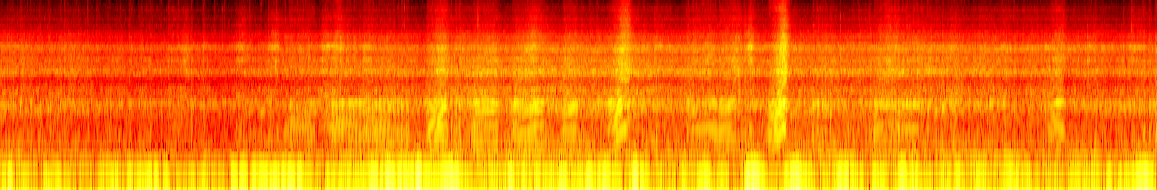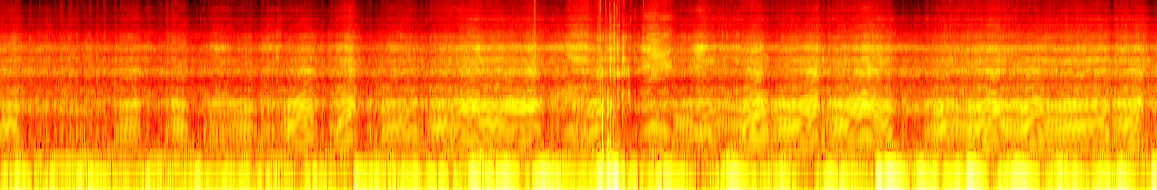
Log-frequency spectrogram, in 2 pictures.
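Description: Off-road dirt bike engine running hard, its pitch rising and falling as the throttle opens and closes, with wind rumbling on the microphone. A few sharp knocks and clatters come from the bike over the rough trail.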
